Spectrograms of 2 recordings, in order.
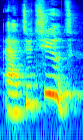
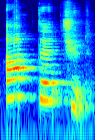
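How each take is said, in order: First: The stress is on the second syllable. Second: The stress is on the first syllable. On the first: The speaker calls it wrong. "they put the stress on the last syllable, on the pre-last syllable" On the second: The speaker calls it right. "So the stress is at the beginning of the word"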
